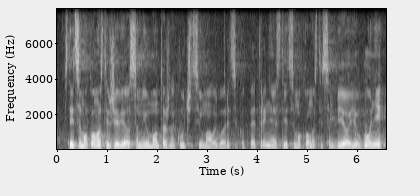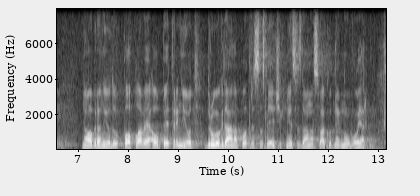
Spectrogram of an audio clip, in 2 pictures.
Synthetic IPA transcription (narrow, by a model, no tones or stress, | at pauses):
st̪isemo̞ko̞ːlˠno̞st̪iʒiːʋiosamiumo̞nt̪aʒno̞jkut͡ɕi̥t̪siumaːlo̞jɡo̞ɾit̪si̥ko̞d̪̚pe̞t̪ɾiɲe̞st̪isemo̞ko̞ːlˠno̞st̪isambio̞iuɡuɲi | nao̞bɾaniod̪po̞plˠaʋe̞ʔaupe̞t̪ɾiɲio̞d̪ːɾuɡo̞ɡd̪aːnapo̞t̪ɾesaslʎʲe̞d̪et͡ɕixmje̞sezd̪aːnasʋako̞d̪neʋnouʋo̞jaɾni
